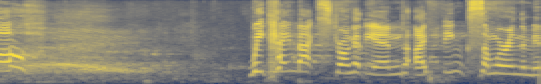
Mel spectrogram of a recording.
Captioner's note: laughs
